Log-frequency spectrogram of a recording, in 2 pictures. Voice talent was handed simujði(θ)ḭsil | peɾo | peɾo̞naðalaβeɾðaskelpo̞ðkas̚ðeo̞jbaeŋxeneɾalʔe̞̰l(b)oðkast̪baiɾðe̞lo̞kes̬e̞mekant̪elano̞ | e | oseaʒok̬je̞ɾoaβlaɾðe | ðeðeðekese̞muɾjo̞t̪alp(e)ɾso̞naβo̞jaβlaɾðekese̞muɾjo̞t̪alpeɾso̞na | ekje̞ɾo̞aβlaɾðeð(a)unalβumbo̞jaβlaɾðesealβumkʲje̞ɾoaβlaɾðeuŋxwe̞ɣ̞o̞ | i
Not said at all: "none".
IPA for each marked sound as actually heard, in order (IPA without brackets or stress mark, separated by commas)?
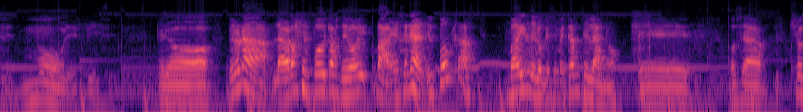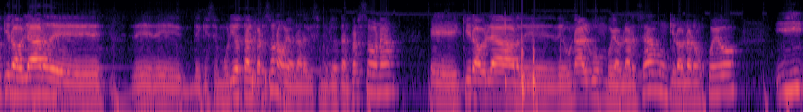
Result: f, p, e, e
